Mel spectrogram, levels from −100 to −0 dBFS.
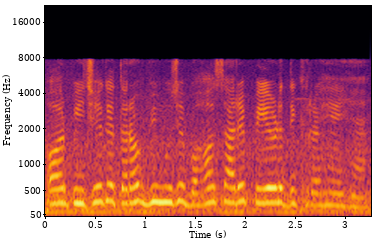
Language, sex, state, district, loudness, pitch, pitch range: Hindi, female, Punjab, Pathankot, -13 LUFS, 275 Hz, 260-290 Hz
